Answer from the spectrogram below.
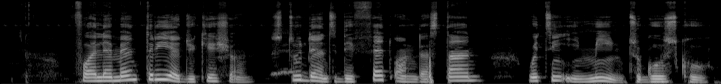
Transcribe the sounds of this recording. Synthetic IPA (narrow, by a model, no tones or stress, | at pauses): fɔɛlɛmɛ̃ntaɹiɛd͡ʒukʰeʃɔ̰̃n | stjudɛ̃ntsdefɛtʰɔ̃ndəstãnd | wetĩnimĩntʰuɡoskʰul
